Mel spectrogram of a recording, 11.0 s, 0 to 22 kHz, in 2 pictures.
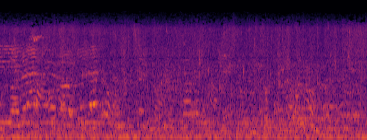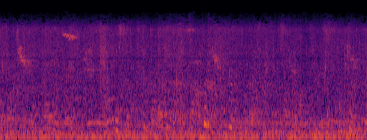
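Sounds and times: child's high voice: 0.0s - 1.7s.

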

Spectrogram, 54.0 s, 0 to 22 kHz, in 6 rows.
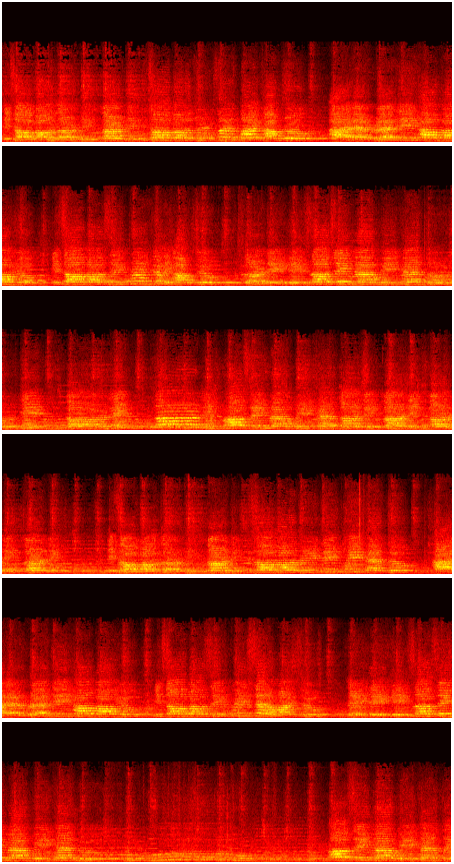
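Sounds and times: children's choir singing: 0.0s - 53.9s
instrumental accompaniment: 0.0s - 53.9s.

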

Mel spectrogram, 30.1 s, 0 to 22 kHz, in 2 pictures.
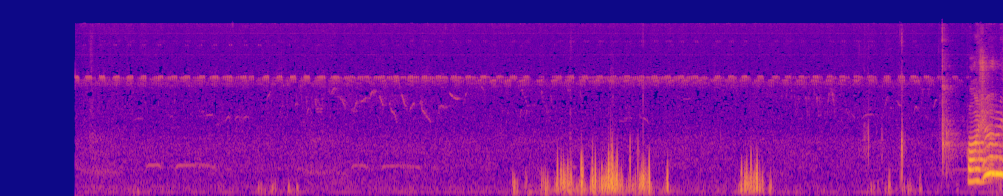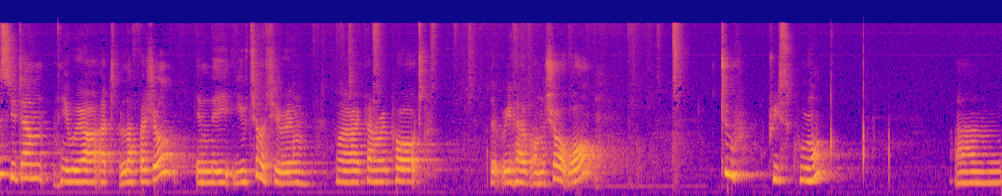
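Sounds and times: insects trilling: 1.2s - 15.0s
faint bird calls: 2.1s - 3.8s, 4.6s - 7.0s.

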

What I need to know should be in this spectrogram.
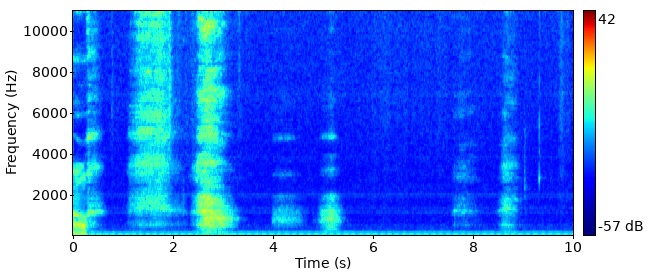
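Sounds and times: steady low hum: 0.0s - 10.0s
man gasping: 0.3s - 3.4s, 4.0s - 5.5s.

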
